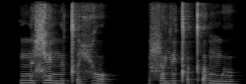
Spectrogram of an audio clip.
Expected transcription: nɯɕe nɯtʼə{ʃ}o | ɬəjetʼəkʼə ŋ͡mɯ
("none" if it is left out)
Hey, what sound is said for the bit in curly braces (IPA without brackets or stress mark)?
ç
